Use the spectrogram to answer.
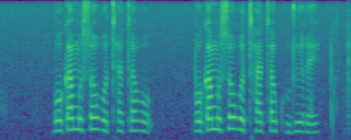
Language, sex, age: Northern Sotho, female, 29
